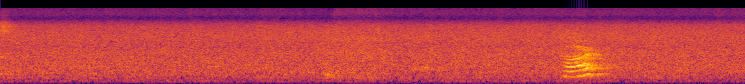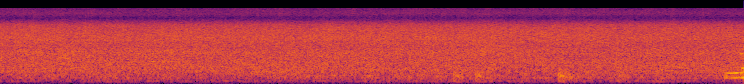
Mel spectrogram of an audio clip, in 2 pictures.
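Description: Steady background hiss with no distinct sounds in it, broken once by a short spoken word about six seconds in.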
